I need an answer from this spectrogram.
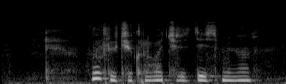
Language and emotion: Russian, neutral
